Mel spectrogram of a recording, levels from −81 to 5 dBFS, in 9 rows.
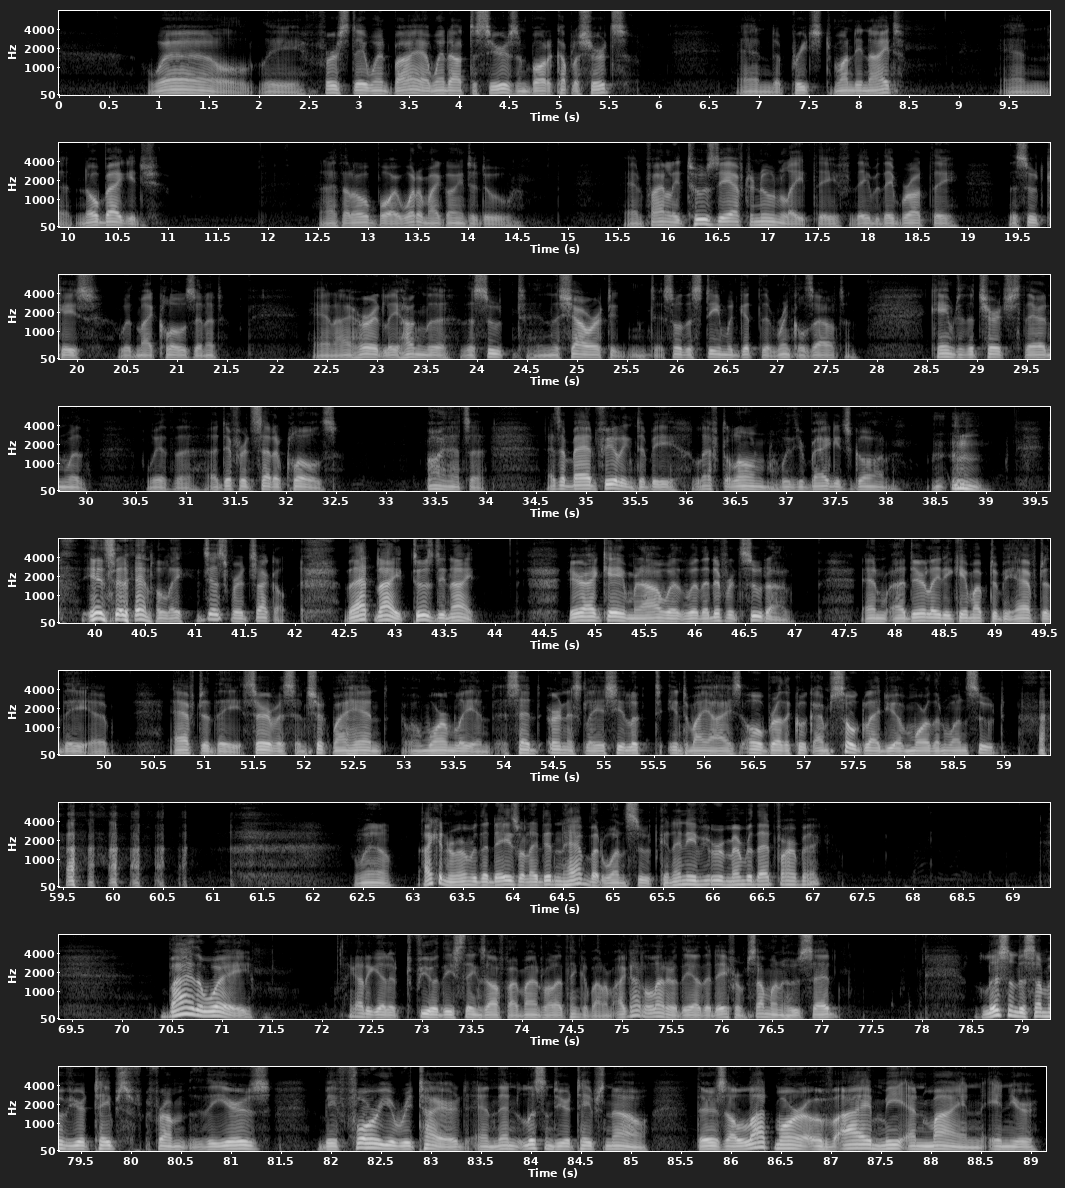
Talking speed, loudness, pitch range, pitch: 165 wpm, -22 LUFS, 90-115 Hz, 100 Hz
